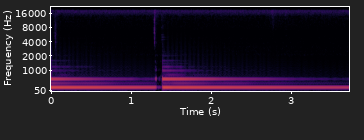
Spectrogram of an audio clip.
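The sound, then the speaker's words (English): A guitar's sixth string, fretted at the 15th fret and plucked fairly hard, rings out with a steady, mid-pitched sustained note. It is briefly choked and plucked hard again partway through, then keeps ringing and slowly fades. No one speaks. “If you try this out, if you pluck it, try to pluck this fairly hard, you can probably see this if you're watching the video, but the third string may start to vibrate.”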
